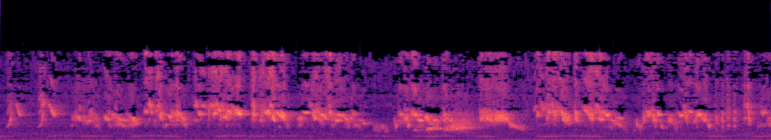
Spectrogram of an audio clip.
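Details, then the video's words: Sandgrouse calling as a group: busy, overlapping high chirps and twittering notes that come in bursts throughout, over a steady low rumble with faint, repeated, soft lower tones. "طائر القطا الكدري"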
